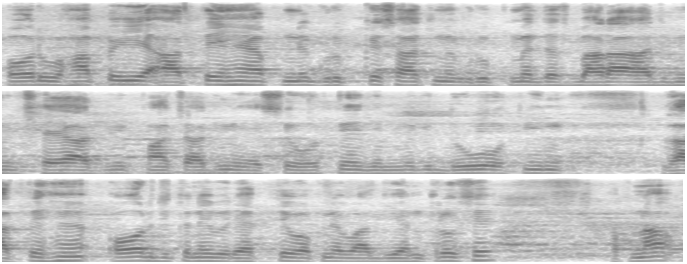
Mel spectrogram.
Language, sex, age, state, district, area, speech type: Hindi, male, 30-45, Bihar, Darbhanga, rural, spontaneous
